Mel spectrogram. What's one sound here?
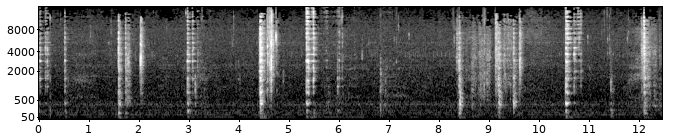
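A knife blade taps and scrapes against a hard glass board.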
